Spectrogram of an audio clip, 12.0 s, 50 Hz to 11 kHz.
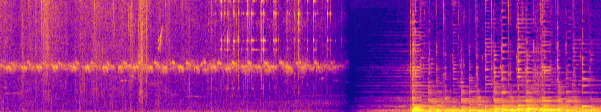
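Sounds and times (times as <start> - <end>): crickets chirping: 0.0 - 7.0.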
